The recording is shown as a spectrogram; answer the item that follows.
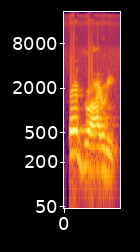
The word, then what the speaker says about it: February: February. In February, ensure you articulate the R. We have two letter R in the word February.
